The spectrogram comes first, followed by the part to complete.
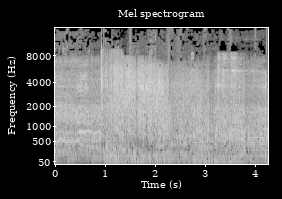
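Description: Towed howitzer firing in a ceremonial gun salute: a sharp boom about a second in, followed by a long echoing rumble, with another sharp report near the end.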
